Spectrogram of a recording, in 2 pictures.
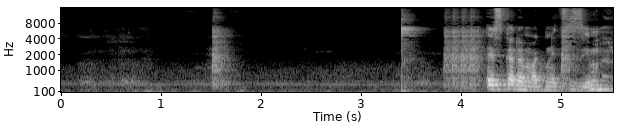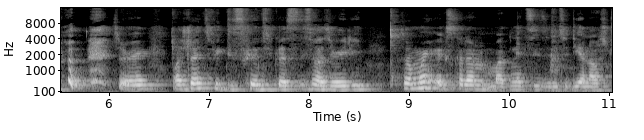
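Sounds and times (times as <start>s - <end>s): sharp click: 3.4s - 4.2s.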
